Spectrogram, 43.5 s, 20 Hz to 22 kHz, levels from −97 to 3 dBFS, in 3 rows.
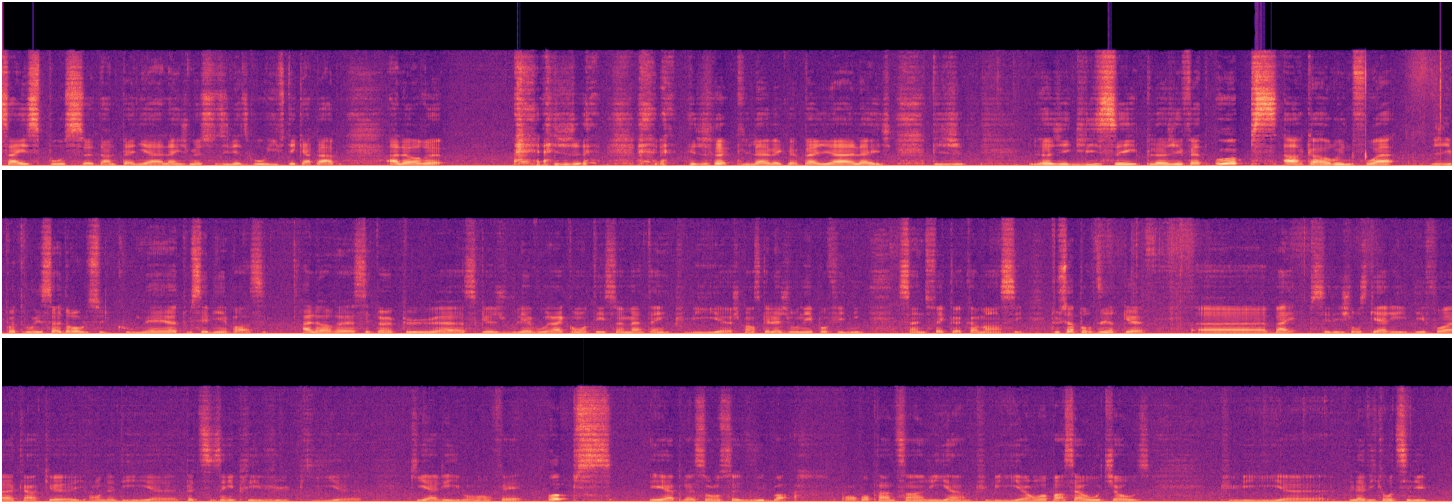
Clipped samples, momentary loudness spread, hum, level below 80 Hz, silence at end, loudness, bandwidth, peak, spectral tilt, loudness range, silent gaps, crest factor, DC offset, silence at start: under 0.1%; 12 LU; none; -34 dBFS; 0 s; -19 LUFS; 16 kHz; 0 dBFS; -4.5 dB/octave; 9 LU; none; 20 dB; 40%; 0 s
